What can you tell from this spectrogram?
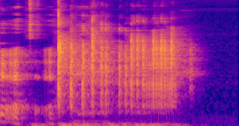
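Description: A quick clattering rattle of dice tumbling across a table, fairly loud, lasting about a second before stopping abruptly into silence.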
